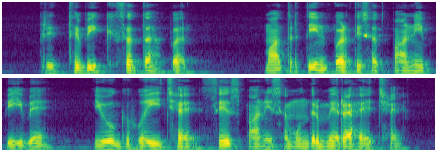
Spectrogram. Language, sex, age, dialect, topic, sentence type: Maithili, male, 25-30, Eastern / Thethi, agriculture, statement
